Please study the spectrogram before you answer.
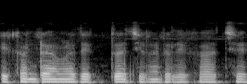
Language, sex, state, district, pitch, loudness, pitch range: Bengali, male, West Bengal, North 24 Parganas, 120 Hz, -18 LUFS, 120-125 Hz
